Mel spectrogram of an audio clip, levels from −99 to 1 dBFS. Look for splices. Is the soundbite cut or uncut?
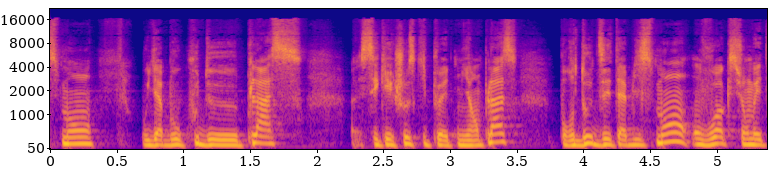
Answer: uncut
